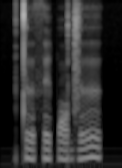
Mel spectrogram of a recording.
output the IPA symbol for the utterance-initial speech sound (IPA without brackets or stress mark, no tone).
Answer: t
